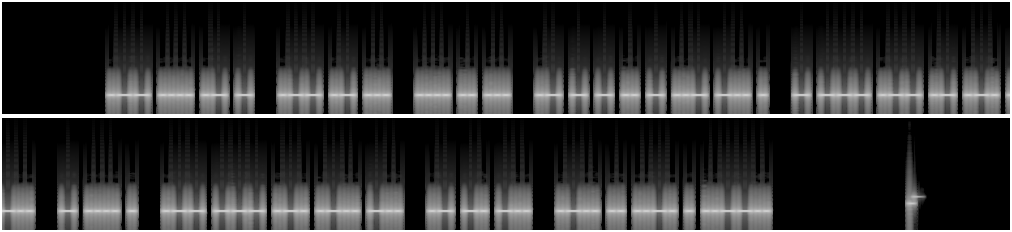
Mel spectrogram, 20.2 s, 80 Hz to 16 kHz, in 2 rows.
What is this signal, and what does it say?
Morse code, heard as a keyed tone, about 28 wpm, 700 Hz. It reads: WHAT WAS HIS ATTITUDE TOWARD THE WORLD AND LIFE?
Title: Sentences from Top 1300 Words 28wpm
